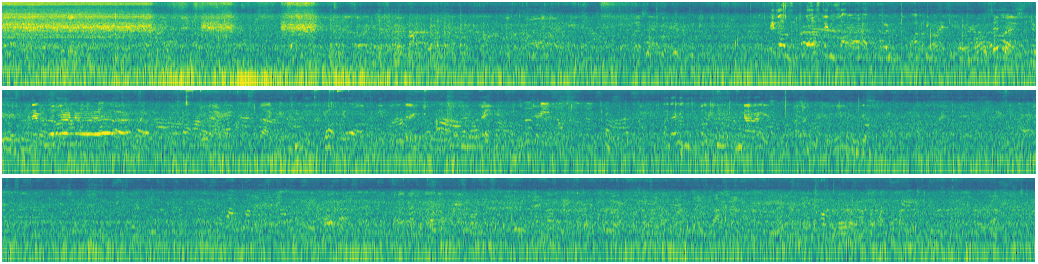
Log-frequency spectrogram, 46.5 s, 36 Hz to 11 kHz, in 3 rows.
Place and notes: Bonn Square, Oxford, UK - square ambience
having a rest at Bonn Square, Oxford. quite some people had the same idea too. deep hum of a bus waiting nearby.
(Sony PCM D50, OKM2)
14 March 2014, 14:30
